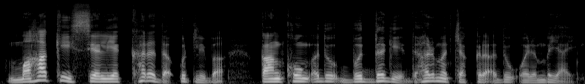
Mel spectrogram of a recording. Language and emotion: Manipuri, neutral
